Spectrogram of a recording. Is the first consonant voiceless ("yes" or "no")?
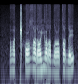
no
